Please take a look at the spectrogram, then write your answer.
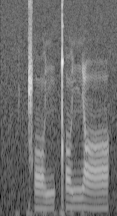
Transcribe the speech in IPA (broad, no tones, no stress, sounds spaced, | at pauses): ǁ ɔ ɲ ǃ ɔ ɲ ɑ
